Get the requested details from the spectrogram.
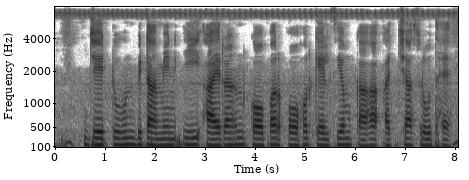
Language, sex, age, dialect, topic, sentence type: Hindi, male, 31-35, Kanauji Braj Bhasha, agriculture, statement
